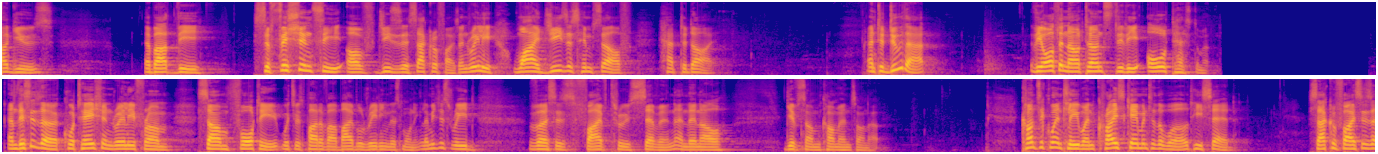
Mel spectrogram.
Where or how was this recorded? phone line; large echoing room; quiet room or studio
large echoing room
